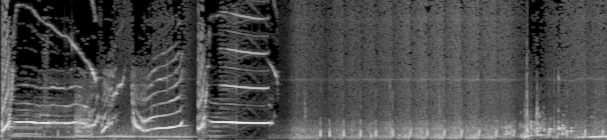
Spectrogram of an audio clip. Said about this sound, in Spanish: Esto es una madre cría. Oigan la llamada de respuesta. Ahí estaba la madre y la cría. Estos son los calderones. Son calderones, un calderón mamá comunicándose con un calderón hijo, niño. Una llamada, respuesta.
